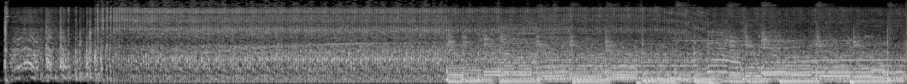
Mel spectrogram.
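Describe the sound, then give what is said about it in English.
A big truck engine cranks over and rumbles to life, then runs with a loud, steady roar; about halfway through, a heavier rhythmic, tonal layer comes in over the engine. No one speaks. “Let's go for a ride in this big old truck.”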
